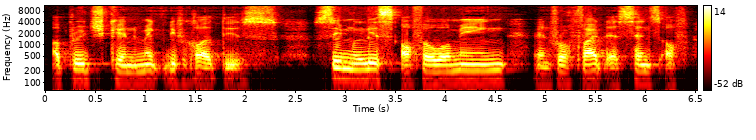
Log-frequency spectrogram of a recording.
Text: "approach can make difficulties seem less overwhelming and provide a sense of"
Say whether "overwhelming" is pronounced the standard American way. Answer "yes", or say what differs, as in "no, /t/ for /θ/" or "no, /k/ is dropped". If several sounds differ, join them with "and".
no, /l/ is dropped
